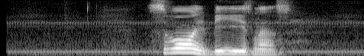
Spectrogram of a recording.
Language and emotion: Russian, sad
